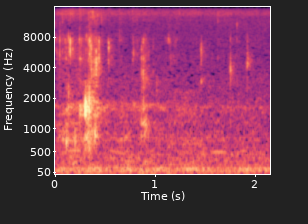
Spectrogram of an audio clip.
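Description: Near silence, with a few faint soft clicks and a brief squishy sound in the first half second, then only faint scattered ticks.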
